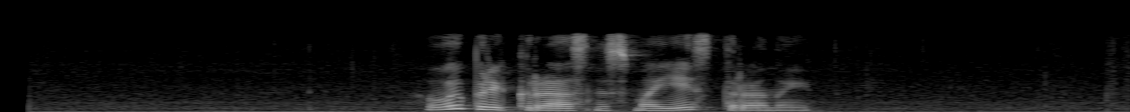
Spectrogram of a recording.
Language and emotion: Russian, positive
